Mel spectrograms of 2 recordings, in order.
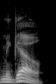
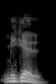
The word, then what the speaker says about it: Miguel: Like my legal name's Miguel, so like it's Miguel. It's supposed to be Miguel, but I'm like it's Miguel.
